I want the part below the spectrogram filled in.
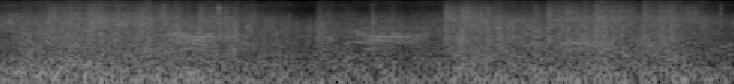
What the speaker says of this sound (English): See, those missiles are just flying out.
